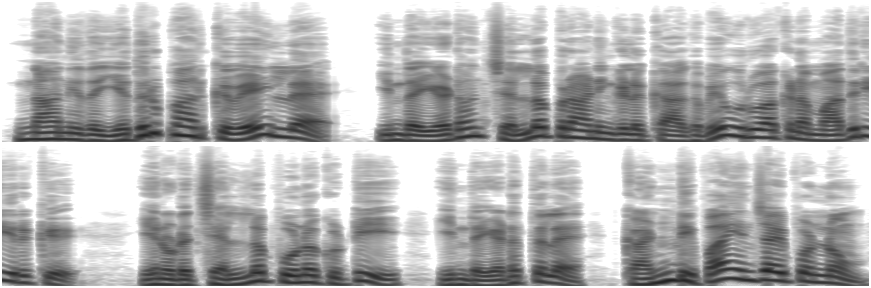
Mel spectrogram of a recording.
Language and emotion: Tamil, surprised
